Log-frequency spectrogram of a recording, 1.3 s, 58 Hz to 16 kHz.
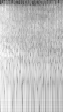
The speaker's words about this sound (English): As you heard there, the engines have fired, and in fact we are running for this 20-minute session.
